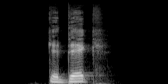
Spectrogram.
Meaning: place setting; cover (a person’s setting of cutlery etc. at a set table)
- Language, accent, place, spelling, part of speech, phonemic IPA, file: German, Germany, Berlin, Gedeck, noun, /ɡəˈdɛk/, De-Gedeck.ogg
